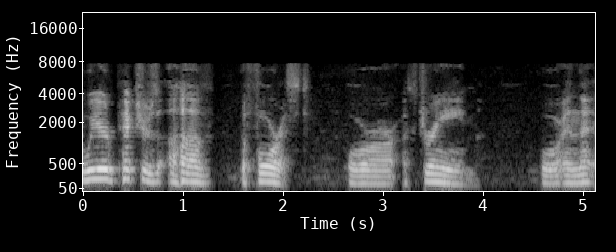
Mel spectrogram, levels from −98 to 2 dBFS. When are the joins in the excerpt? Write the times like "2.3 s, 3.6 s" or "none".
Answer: none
